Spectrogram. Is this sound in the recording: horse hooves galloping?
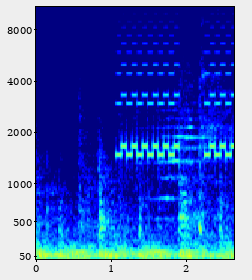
no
